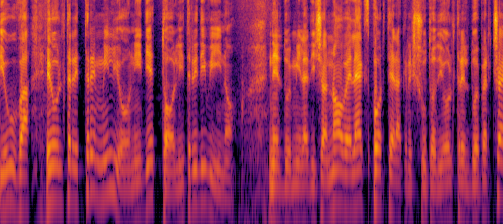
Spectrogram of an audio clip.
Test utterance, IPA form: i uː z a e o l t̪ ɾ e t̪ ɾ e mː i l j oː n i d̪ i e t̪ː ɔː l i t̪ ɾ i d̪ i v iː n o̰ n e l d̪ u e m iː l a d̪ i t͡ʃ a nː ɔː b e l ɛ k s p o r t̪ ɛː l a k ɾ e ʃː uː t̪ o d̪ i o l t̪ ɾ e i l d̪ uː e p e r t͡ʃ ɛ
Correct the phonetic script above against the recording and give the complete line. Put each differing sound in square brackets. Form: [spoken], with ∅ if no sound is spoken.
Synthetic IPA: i uː [v] a e o l t̪ ɾ e t̪ ɾ e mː i l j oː n i d̪ i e t̪ː ɔː l i t̪ ɾ i d̪ i v iː n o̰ n e l d̪ u e m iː l a d̪ i t͡ʃ a nː ɔː [v] e l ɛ k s p o r t̪ ɛː [ɾ] a k ɾ e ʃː uː t̪ o d̪ i o l t̪ ɾ e i l d̪ uː e p e r t͡ʃ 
